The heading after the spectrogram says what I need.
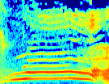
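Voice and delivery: high-pitched comic shriek; mock scream of terror; girlish scream. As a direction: let out a loud falsetto yelp. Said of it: "I'm screaming like a girl".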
